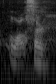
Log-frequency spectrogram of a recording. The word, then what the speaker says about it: Walther: like this is the cheapest Walter Walter or yeah like like the H is just like a jump scaring me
